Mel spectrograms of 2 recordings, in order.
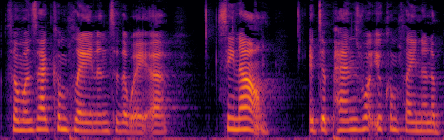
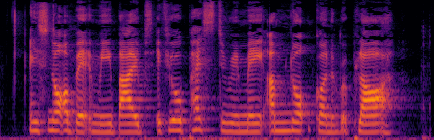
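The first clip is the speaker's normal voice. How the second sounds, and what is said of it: Deliberately bad put-on accent. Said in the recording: “That was such an awful accent”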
